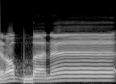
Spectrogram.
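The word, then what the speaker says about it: ربنا: সহকারে করে দেখেন ইনশাআল্লাহ চলুন বন্ধুরা শুরু করি রব্বানা আতিনা আমরা বানান করে শিখবো মোনাজাতটা বানান করে শিখবো রব রব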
